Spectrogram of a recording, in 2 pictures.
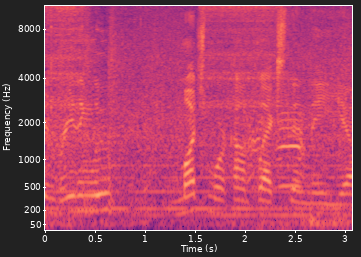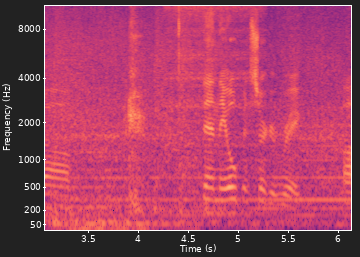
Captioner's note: clears throat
